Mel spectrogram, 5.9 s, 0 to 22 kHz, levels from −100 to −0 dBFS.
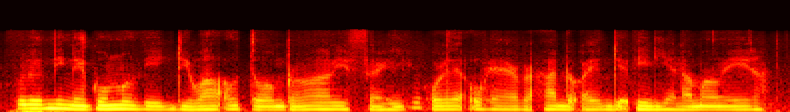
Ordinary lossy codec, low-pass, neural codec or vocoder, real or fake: none; 7.2 kHz; codec, 16 kHz, 1 kbps, X-Codec, HuBERT features, trained on balanced general audio; fake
